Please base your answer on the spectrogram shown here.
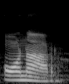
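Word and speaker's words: honour: অ্যান অনার, এখানে কিন্তু হচ্ছে অ, কারণ এখানে এই যে এইচ সামনে রয়েছে, এইচের সাউন্ড কিন্তু হচ্ছে সাইলেন্ট, অর্থাৎ এইচের কোনো সাউন্ড উৎপন্ন হয় না, কিন্তু উচ্চারণ হয় অনার।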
